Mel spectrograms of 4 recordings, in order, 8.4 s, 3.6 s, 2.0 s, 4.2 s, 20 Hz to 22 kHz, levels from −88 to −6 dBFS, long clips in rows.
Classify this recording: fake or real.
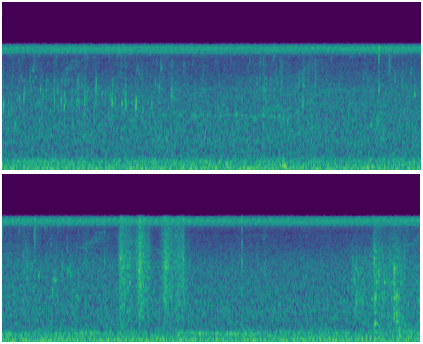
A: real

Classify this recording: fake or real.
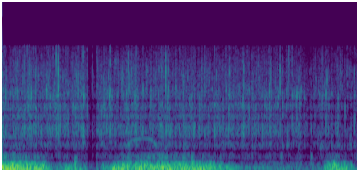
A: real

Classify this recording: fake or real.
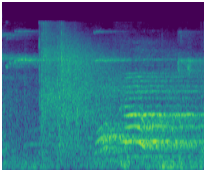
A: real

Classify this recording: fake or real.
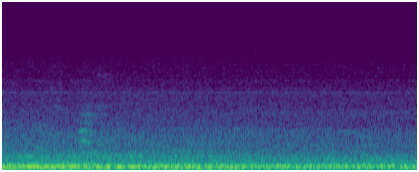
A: fake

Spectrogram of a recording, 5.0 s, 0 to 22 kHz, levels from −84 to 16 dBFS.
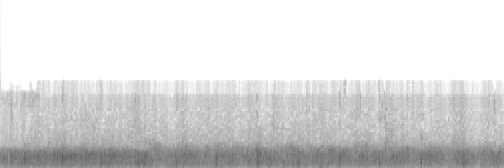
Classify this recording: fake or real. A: real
